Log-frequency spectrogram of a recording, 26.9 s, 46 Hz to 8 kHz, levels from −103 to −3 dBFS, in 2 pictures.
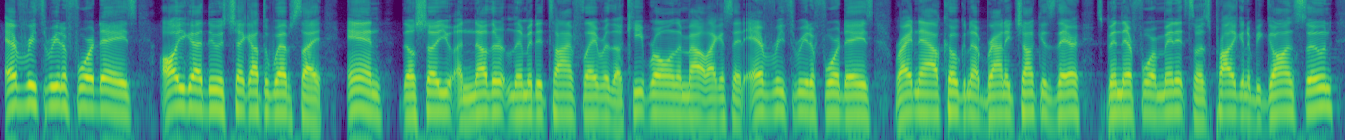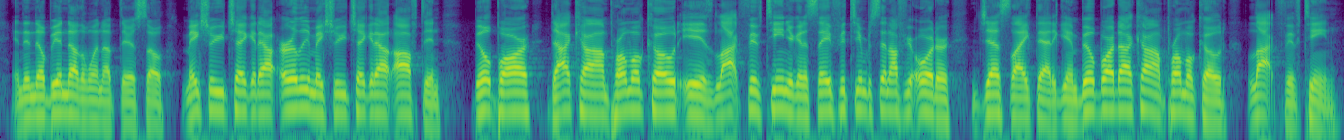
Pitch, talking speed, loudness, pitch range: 130 Hz, 225 wpm, -19 LUFS, 120-135 Hz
